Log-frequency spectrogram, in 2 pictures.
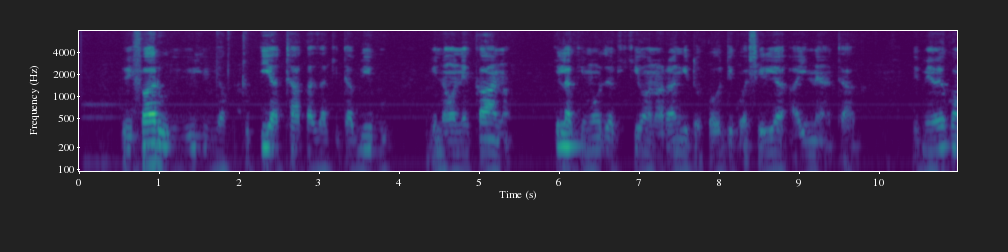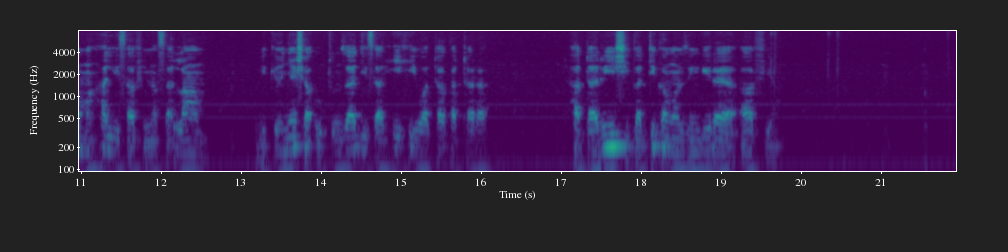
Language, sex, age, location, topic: Swahili, male, 18-24, Nairobi, health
